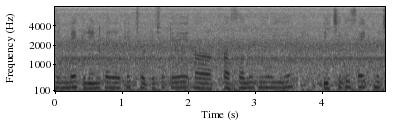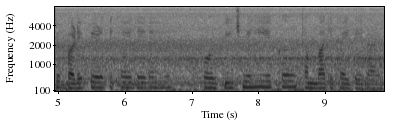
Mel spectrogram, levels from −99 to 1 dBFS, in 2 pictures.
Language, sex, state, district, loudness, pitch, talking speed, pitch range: Hindi, female, Chhattisgarh, Balrampur, -18 LUFS, 180 Hz, 165 wpm, 170-200 Hz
